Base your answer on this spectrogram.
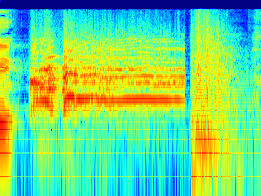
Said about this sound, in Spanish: Sí, y estaba buscando una información, sí, que habla sobre por qué canta el gallo. Este está medio difónico.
